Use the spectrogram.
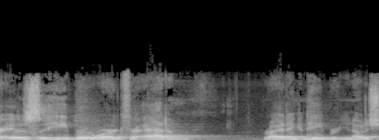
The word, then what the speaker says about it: Adam: And the vowels were added later to help people who couldn't read just consonants, and those are the two vowels, and that's pronounced Adam.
